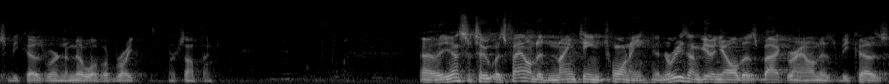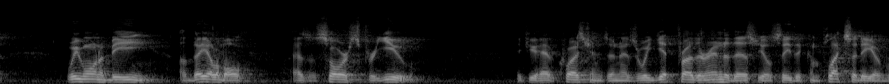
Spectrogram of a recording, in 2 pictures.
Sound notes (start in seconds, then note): 2.7 laughter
